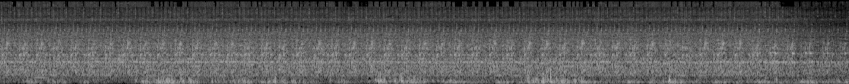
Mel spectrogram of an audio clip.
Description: Стук в двигателе поло седан. Что стучит?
